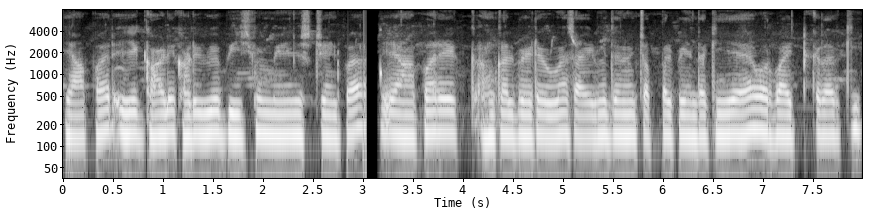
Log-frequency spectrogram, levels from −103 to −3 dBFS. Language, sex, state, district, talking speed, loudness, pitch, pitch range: Hindi, female, Uttar Pradesh, Etah, 230 wpm, -13 LUFS, 140 Hz, 140-150 Hz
